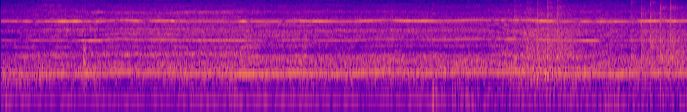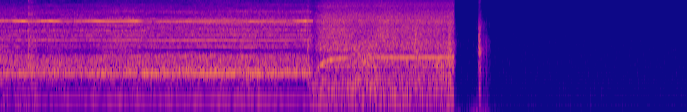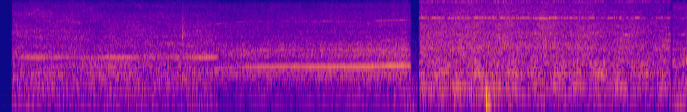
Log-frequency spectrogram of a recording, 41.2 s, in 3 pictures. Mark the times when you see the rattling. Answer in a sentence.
The rattling can be heard from 22.0 to 23.5 s.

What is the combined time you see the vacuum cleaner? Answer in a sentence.
The vacuum cleaner can be heard for 36 seconds in total.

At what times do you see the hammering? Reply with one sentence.
The hammering can be heard from 8.6 to 14.5 s.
